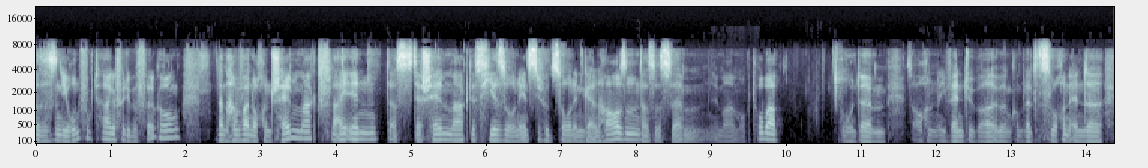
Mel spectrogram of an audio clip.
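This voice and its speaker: A man with a plain, everyday voice speaks at medium pitch and a moderate pace. His loudness swings a lot, while his pitch varies in an ordinary way. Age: 30s. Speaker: amateur pilot, flying club member. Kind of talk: podcast interview.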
